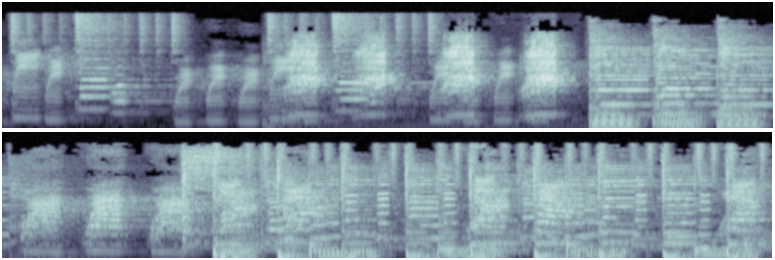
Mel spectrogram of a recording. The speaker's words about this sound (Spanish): El pato es una ave acuática con un pico ancho y aplastado, patas cortas y palmeadas que facilitan su desplazamiento en el agua.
